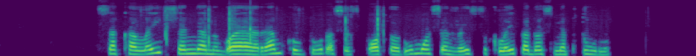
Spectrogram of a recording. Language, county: Lithuanian, Vilnius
